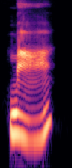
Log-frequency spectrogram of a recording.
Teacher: dipping down then up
